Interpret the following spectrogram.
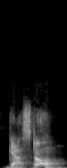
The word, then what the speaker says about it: Gaston: everyone's watched Beauty, it's actually supposed to be pronounced Gaston, right?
